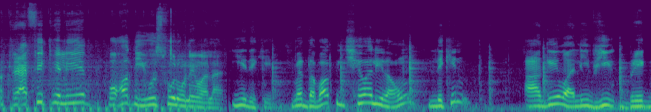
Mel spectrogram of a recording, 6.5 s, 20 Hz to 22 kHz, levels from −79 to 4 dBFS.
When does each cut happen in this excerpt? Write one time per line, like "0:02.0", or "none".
0:02.2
